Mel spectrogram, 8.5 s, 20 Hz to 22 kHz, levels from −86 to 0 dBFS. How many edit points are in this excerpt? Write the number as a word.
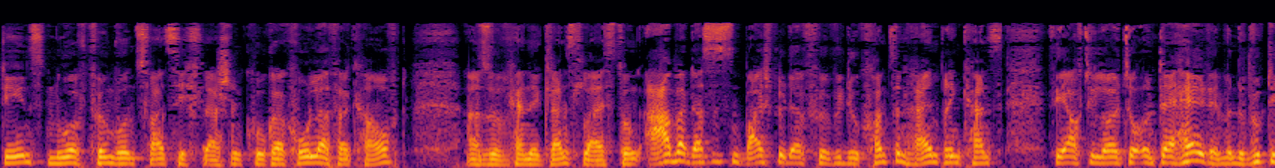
two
